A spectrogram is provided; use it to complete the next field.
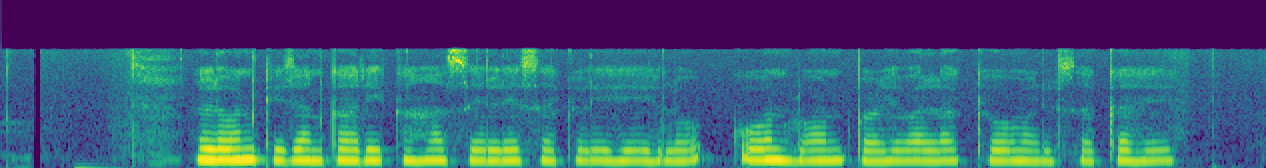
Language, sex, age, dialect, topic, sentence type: Magahi, male, 25-30, Central/Standard, banking, question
